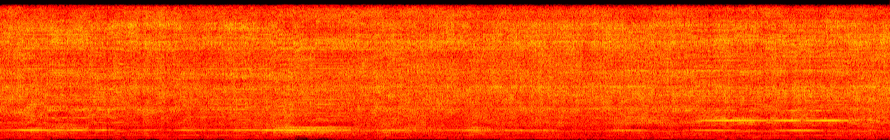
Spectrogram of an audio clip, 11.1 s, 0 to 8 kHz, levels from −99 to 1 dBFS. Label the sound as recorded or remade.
remade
